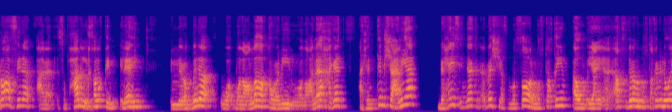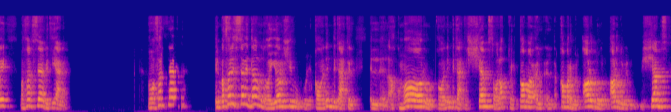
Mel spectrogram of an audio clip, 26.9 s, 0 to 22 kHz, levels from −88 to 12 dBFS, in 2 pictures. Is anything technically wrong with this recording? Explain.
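Yes. Dropped buffers (overrun) at 3.08, 6.66 and 22.15 s: each is a skip where the speech jumps forward, losing a short slice of around 15 ms with no gap. The likely cause is samples not being collected before the hardware overwrote them, so the surviving audio on either side is butted together.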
